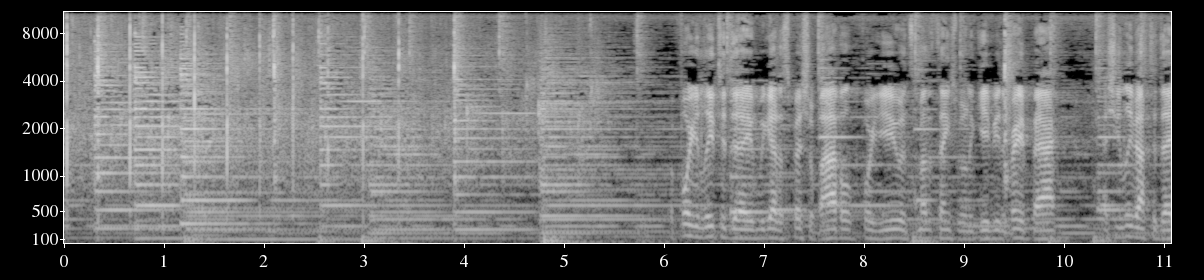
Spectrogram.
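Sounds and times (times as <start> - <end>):
audience clapping: 0.0 - 6.0
speech: 6.2 - 11.0.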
